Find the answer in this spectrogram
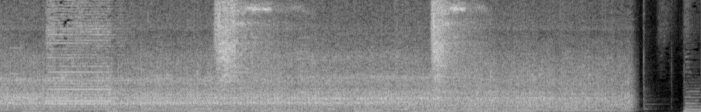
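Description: Heavy-duty wrecker tow truck's diesel engine running as the truck drives past, with two short air-brake hisses about two seconds apart. The sound cuts off abruptly near the end.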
